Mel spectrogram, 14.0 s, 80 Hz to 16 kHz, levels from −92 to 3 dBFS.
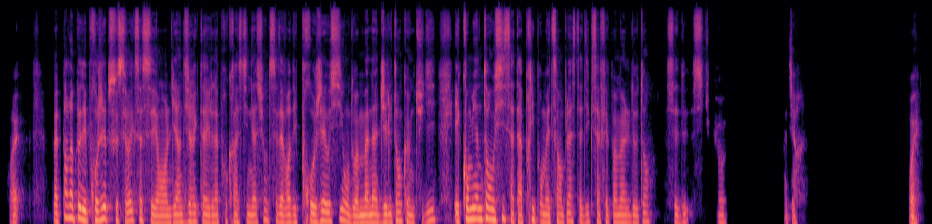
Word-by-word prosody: Ouais, - - -4 0.5
bah, 135 - +2
parle 195 +9 +1
un - - +5
peu 180 +1 +5
des 155 - +8
projets 155 +4 +3
parce 185 +2 +1
que - - +1
c'est 135 - +2
vrai 150 - +3
que 150 - -5
ça 155 - 0
c'est 120 -3 +1
en 115 0 +2
lien 120 +2 0
direct 130 +1 -2
avec 120 -1 0
la 120 0 0
procrastination, 120 +2 -3
tu 140 - -4
sais? 135 - -4
D'avoir 125 -1 +1
des 115 - -2
projets 130 +4 +1
aussi 140 +3 +1
où 150 - +2
on 130 - +1
doit 115 -1 +1
«manager 120 +1 +3
le 125 - -1
temps», 140 +2 -1
comme 120 -3 -1
tu 110 - -6
dis, 155 +4 -3 0.3
et 135 - +3
combien 170 +4 +5
de 170 - +4
temps 175 0 +5
aussi 160 +3 +3
ça 135 -6 -1
t'a 120 - 0
pris 160 +8 -3
pour 140 -2 -5
mettre 120 -1 0
ça 130 - -2
en 120 - -1
place? 135 +1 -3
Tu - - -8
as - - -3
dit 125 +3 -6
que - - -8
ça 125 - -2
fait - - -5
pas 120 - -4
mal 120 0 -1
de 115 -1 -3
temps, 130 +2 -7 0.2
c'est 120 - -5
de 125 - -8
si - - -6
tu - - -22
peux 120 -1 -8 0.9
dire. - - -10 1.5
Ouais. - - -2
125 Hz, 280 wpm, -24 LUFS, 120-145 Hz, 1.5 s, des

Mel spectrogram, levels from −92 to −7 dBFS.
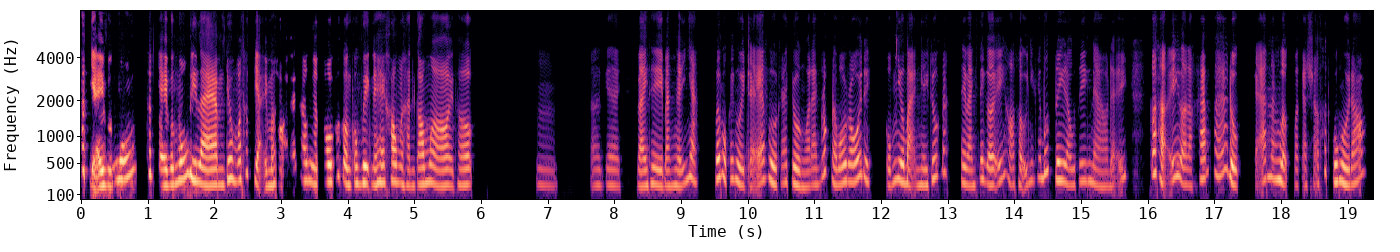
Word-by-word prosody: Thức 390 - +3
dậy 190 +2 +9
vẫn 210 +7 -1
muốn 300 +9 +5 0.2
thức 345 - +2
dậy 200 0 +6
vẫn 210 +2 +2
muốn 275 +6 +5
đi 270 -6 +7
làm, 205 -2 +6
chứ 280 - +4
hông 275 - +3
có 265 - +3
thức 350 +4 -10
dậy 180 - 0
mà 195 +1 0
hỏi - - -2
bản 215 - -9
thân 255 -1 -1
là 215 - +1
"Tôi 240 0 +7
có 315 - -8
cần 230 -7 +2
công 220 +2 -1
việc 225 -1 +5
này 210 +2 0
hay 235 0 +3
không?" 240 -1 +2
là 220 - -3
thành 200 -1 -7
công 215 +3 +2
rồi, 200 -3 +1
thật. 205 +1 -2 1.0
Ừm, 200 -2 -19 0.5
ô 195 - -20 0.2
kê. 200 -2 -10 0.2
Vậy 190 0 -1
thì 210 -3 -2
bạn 195 +1 -6
nghĩ 190 +1 -4
nha, 280 -3 -3 0.3
với 285 +2 +4
một 280 - 0
cái 275 +1 -7
người 225 -6 0
trẻ 255 +5 -5
vừa 235 -5 +2
ra 230 - -8
trường 215 -6 -1
và 185 - -8
đang 210 +1 -9
rất 365 -4 -6
là 215 - -2
bối 230 +4 +1
rối 250 +6 +1
đi, 265 - -3 0.2
cũng 200 +5 -8
như 255 -3 +3
bạn 205 - -3
ngày 205 0 -4
trước 295 +7 -5
đó, 365 - -9 0.2
thì 225 -2 -3
bạn 200 -1 -5
sẽ 275 - -3
gợi 205 -4 0
ý 255 +6 -6
họ 210 -11 -9
thử 205 -1 -7
những 250 +5 -10
cái 290 - -9
bước 365 +5 -3
đi 260 -1 +2
đầu 205 -3 -5
tiên 250 +2 -8
nào 190 -4 -9
để 190 +11 -11 0.4
có 345 0 +3
thể, 310 -3 -1
gọi 215 - -1
là, 200 - -8
khám 275 +7 -2
phá 335 0 -4
được - - +4 0.2
cả 265 - -6
năng 280 -3 -2
lực 235 - +1
và 200 - -13
cả 205 - -14
sở 225 - -12
thích 370 - -11
của 240 0 +3
người 225 -5 +2
đó? 245 +10 -5
230 Hz, 290 wpm, -23 LUFS, 205-270 Hz, 1.0 s, dậy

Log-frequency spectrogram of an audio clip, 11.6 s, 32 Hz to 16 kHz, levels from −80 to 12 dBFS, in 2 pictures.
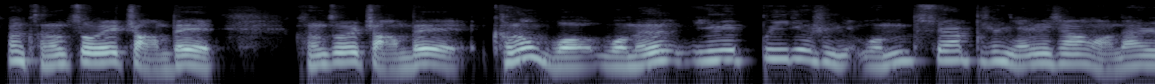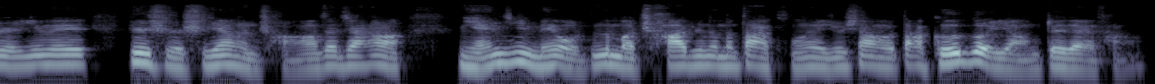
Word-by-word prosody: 那 185 -1 +2
可 170 - -5
能 140 +2 +1
作 160 +3 +5
为 165 +1 +7
长 105 -11 +1
辈 135 +4 +5 0.4
可 - - -23
能 140 - +1
作 165 - +3
为 170 - +5
长 - - +1
辈 445 +1 +5 0.2
可 - - 0
能 230 -4 +5
我 120 -3 +4
我 120 -2 +1
们 165 +7 +2
因 180 +2 -1
为 200 +1 +2
不 190 +3 -7
一 210 - 0
定 210 -1 -1
是 170 -3 -4
年 140 -1 -5
我 120 0 -3
们 165 +5 -2
虽 190 +2 -4
然 190 0 0
不 180 - -11
是 180 - -3
年 140 -6 0
龄 155 - +1
相 150 -1 0
仿， 100 -5 -4
但 125 +2 -1
是 130 -2 -2
因 135 +2 -3
为， 140 0 -1 0.2
认 165 -1 +3
识 140 - -6
的 - - -2
时 125 - -6
间 140 +1 0
很 110 -6 -6
长， 95 +2 -8
再 130 - -2
加 130 0 -2
上， 135 - -1 0.2
年 125 +4 -2
纪 165 +2 -1
没 125 - -2
有 135 - -1
那 140 +1 -1
么 - - +1
差 125 0 +2
别 130 - -5
那 130 - -4
么 120 - -5
大， - - 0
可 - - -23
能 120 - -5
也 115 - -4
就 115 - -7
像 130 +2 -2
个 115 - -4
大 130 - -2
哥 150 +4 +4
哥 165 0 +4
一 110 - -4
样 95 -2 -6
对 115 - -2
待 105 -3 -1
他。 95 +1 -18
135 Hz, 385 characters per minute, -24 LUFS, 120-170 Hz, 0.4 s, 为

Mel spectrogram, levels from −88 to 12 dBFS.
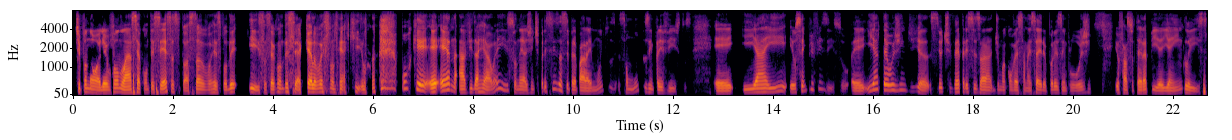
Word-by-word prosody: Tipo: 135 0 +1
"não, 115 -3 +1
olha, 105 0 +5
eu 105 - +3
vou 135 0 +2
lá, 110 -3 +6
se - - +4
acontecer 115 0 -2
essa - - +3
situação, 110 +6 -1
eu 105 - -4
vou 105 +1 -7
responder 115 +3 -1 0.3
isso, 105 -5 0
se 110 - +1
acontecer 130 +3 0
aquela, 130 - +7
eu - - 0
vou 135 - +2
responder 120 -3 -1
aquilo". 110 0 -6 0.7
Porque 365 - +4
é 435 - +8
é 210 - +4
na 175 - -2
a 115 0 +3
vida 120 +3 0
real 115 -5 0
é - - -6
isso, 195 - -7
né, 110 -1 -3
a 100 - -3
gente 110 +3 -7
precisa 225 -4 -7
se 130 - -7
preparar 95 -5 0
e - - -4
muitos 145 - -16 0.2
são 115 - -12
muitos 135 - -13
imprevistos. 95 -8 -8 0.5
Eh, 90 0 +2 0.2
e 115 +4 0
aí 130 +5 0
eu 120 0 -2
sempre 185 - -2
fiz 225 -2 -21
isso. - - -19
Eh, 90 0 -2
e 195 +6 -3
até 205 -3 0
hoje 190 0 -4
em 195 - -16
dia, 150 - -4
se 140 - -8
eu - - -4
tiver 130 0 -3
precisar 120 -6 -3
de 95 - -15
uma 100 -1 -10
conversa 100 -2 -6
mais 85 0 -8
séria, 100 -3 -1
por 105 - -7
exemplo, 95 -3 -9
hoje, 110 +5 -7 0.5
eu - - -4
faço - - -2
terapia 100 -2 -1
e 90 +1 -2
é 95 - +1
em 90 +1 -5
inglês, 100 -8 -4
115 Hz, 195 wpm, -23 LUFS, 100-135 Hz, 0.7 s, é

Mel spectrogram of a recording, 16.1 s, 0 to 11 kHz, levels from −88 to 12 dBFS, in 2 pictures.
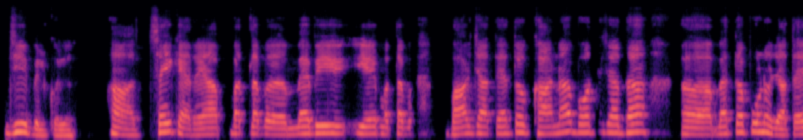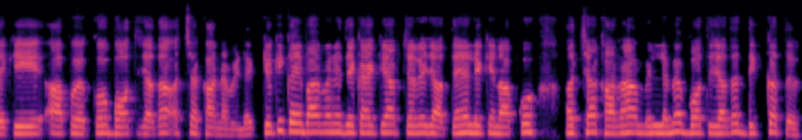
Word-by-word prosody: जी, 200 +4 +4
बिल्कुल। 125 -5 -3 0.4
हाँ, 145 -5 +2 0.2
सही 200 +1 +3
कह 170 -8 0
रहे 135 0 -4
हैं 145 - +1
आप। 150 0 +1
मतलब 160 -1 -1 0.3
मैं 165 +1 +3
भी 175 +2 +3 0.4
ये 165 0 +2
मतलब 155 0 -3 0.4
बाहर 150 +3 +2
जाते 165 -1 -2
हैं, 165 - -2
तो 195 +1 0
खाना 165 +5 +2
बहुत 195 -1 -2
ही - - -17
ज़्यादा 190 +1 +3
अ, 155 -6 -1
महत्वपूर्ण 195 +5 +1
हो 190 - +2
जाता 145 0 0
है 155 +1 +2
कि 165 +1 +2
आपको 170 0 0
बहुत 165 0 -2
ज़्यादा 160 +2 0
अच्छा 180 -1 -2
खाना 155 -3 0
मिले। 135 +2 -6
क्योंकि 190 +10 -1
कई 210 -1 +4
बार 200 0 +3
मैंने 200 0 0
देखा 185 0 +1
है 185 0 +2
कि 190 - -4
आप 190 -1 +1
चले 180 0 0
जाते 165 -1 0
हैं, 185 +2 +3
लेकिन 180 -2 +1
आपको 160 +5 +1 0.4
अच्छा 180 +2 +1
खाना 180 +2 +3
मिलने 180 -1 0
में 210 -1 +1
बहुत 180 0 -1
ही 175 - -2
ज़्यादा 170 +4 0
दिक्कत 180 -1 -2
170 Hz, 200 wpm, -22 LUFS, 160-190 Hz, 0.4 s, जी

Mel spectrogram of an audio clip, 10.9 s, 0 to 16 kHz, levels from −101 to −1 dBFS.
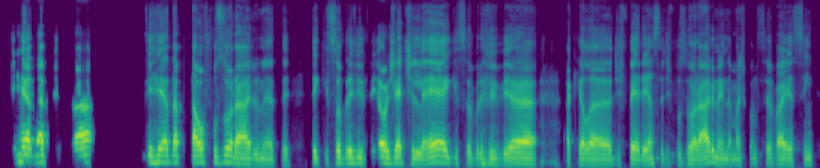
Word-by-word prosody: Se 145 - -14
readaptar 155 -1 +5 1.3
se - - -3
readaptar 145 -1 +2
ao 145 - +3
fuso 145 +1 -6
horário, 115 -6 +2
né, 110 0 -6
ter 110 0 -13 0.3
ter 130 - -3
que 120 - -21
sobreviver 130 0 -3
ao 140 -1 +7
jet-lag, 130 +1 +1
sobreviver 115 0 -5 0.3
a - - -15 0.4
aquela 105 -1 -1
diferença 115 +1 -4
de 110 0 -22
fuso 110 +1 -18
horário, 135 +3 +1
né, 120 - -4
ainda 105 -1 -9
mais 110 0 -12
quando 115 0 -19
você 115 - -11
vai, 110 0 -2
assim, 110 +1 -11
115 Hz, 155 wpm, -22 LUFS, 110-135 Hz, 1.3 s, ao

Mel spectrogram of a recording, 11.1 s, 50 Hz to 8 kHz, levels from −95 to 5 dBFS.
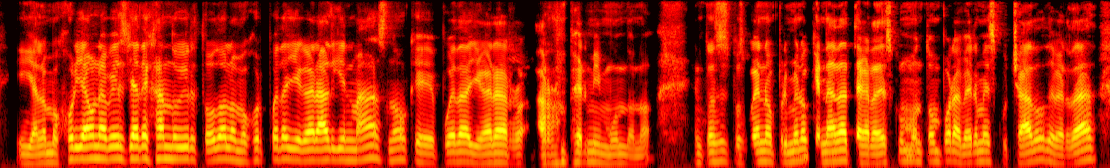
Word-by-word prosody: Y 110 -1 -6
a - - +1
lo 115 +1 -2
mejor 120 +7 -3
ya 160 0 +6
una 165 -1 +4
vez 165 -1 0
ya 165 0 +5
dejando 165 -1 +1
ir 160 -2 -4
todo, 145 +4 -2
a - - +1
lo 155 -1 -2
mejor 135 +2 -7
pueda 160 0 -3
llegar 145 -1 +2
alguien 150 0 +3
más, 155 0 -1
¿no? 150 +2 -5
Que 120 -5 -4
pueda 130 0 +1
llegar 115 0 0
a 120 -1 +6
ro 110 0 -8
a 105 - +2
romper 110 +4 -3
mi 125 -1 -5
mundo, 110 -2 -10
¿no? 100 - -12 0.4
Entonces, 130 +3 -3
pues 115 -2 -11
bueno, 130 +1 +1
primero 135 +5 -3
que 125 - +2
nada 130 +3 +5
te - - +3
agradezco 115 +3 +1
un - - -7
montón 130 0 -6
por 140 +1 -2
haberme 125 +2 -1
escuchado, 145 +3 +1
de - - -4
verdad, 125 +9 +1
135 Hz, 240 wpm, -25 LUFS, 120-150 Hz, 0.4 s, ya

